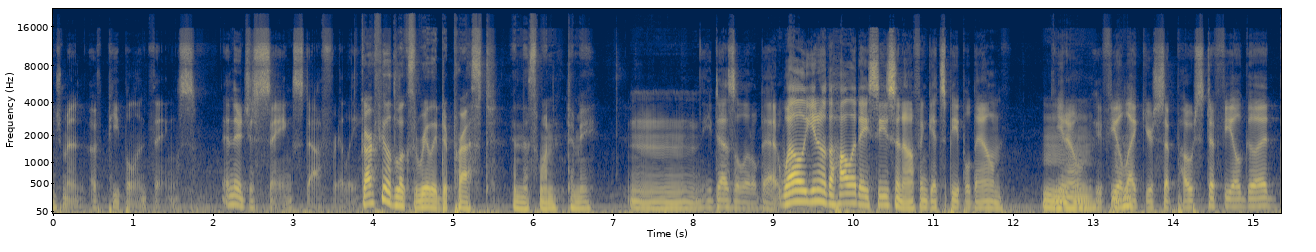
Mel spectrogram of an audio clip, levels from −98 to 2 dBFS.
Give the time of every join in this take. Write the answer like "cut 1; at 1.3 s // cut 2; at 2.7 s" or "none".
none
